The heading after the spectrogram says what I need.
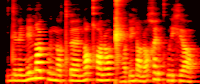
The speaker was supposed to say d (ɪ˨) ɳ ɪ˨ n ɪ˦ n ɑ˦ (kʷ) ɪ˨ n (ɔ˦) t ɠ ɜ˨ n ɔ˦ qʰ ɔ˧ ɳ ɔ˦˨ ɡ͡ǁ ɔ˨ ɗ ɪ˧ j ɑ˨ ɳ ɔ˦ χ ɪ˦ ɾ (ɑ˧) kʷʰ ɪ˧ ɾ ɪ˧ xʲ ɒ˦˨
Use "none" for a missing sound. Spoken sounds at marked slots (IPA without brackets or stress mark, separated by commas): ɪ˨, kʷ, ɔ˨, ə˧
